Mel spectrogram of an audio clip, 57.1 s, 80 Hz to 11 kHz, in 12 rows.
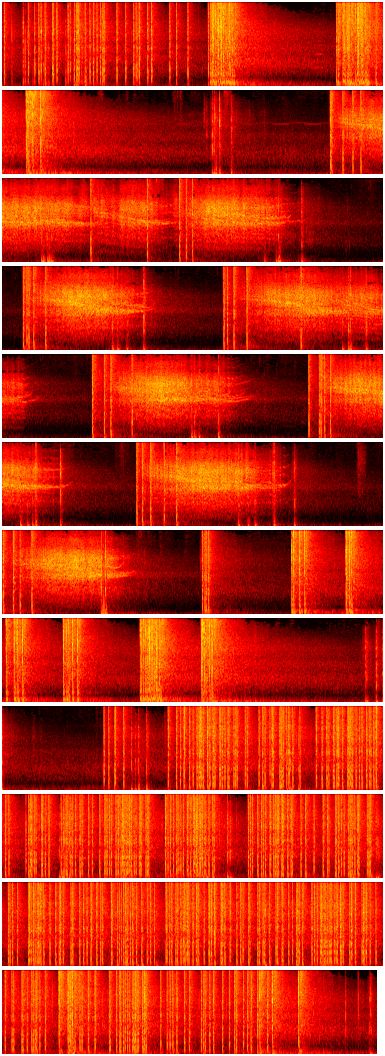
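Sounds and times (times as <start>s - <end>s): firework bangs: 0.0s - 6.5s, 8.8s - 13.5s, 32.2s - 38.6s, 39.3s - 57.0s
firework crackling: 8.9s - 13.4s, 28.6s - 30.4s, 39.3s - 57.0s.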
